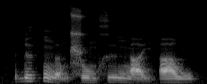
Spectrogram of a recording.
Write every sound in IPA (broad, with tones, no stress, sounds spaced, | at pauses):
ɗ ɨ˦˥ k̚ ŋ ə˨˩˨ m ʂ u˧ m x ɨ˧ ŋ a˨˩ j ʔ a˧ w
